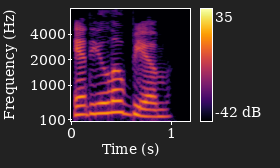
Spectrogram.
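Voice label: "antilobium", British English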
